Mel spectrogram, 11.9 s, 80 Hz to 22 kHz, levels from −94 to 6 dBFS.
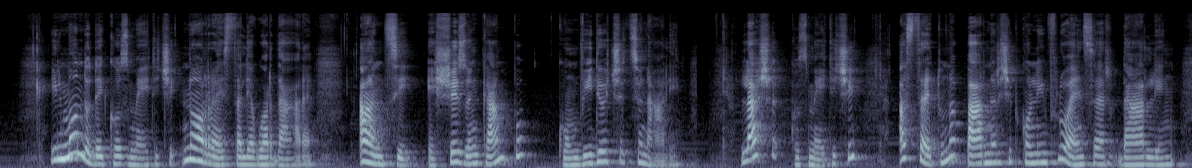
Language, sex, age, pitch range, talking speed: Italian, female, 30-49, 165-230 Hz, 130 wpm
